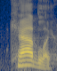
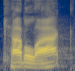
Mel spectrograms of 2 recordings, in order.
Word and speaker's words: Kadlec: So my first question I always ask is, how do you say the name of our organization? Kadlec, right? 2 syllables. Have you ever heard a 3rd syllable dropped in? To make it Cadillac, like the car?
